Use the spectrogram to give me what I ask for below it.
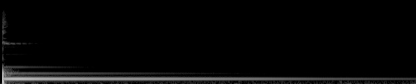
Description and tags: wok lid 01
Hitting a large metal wok lid with the rubber end of a spatula.Recorded with Zoom H4 on-board mics.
